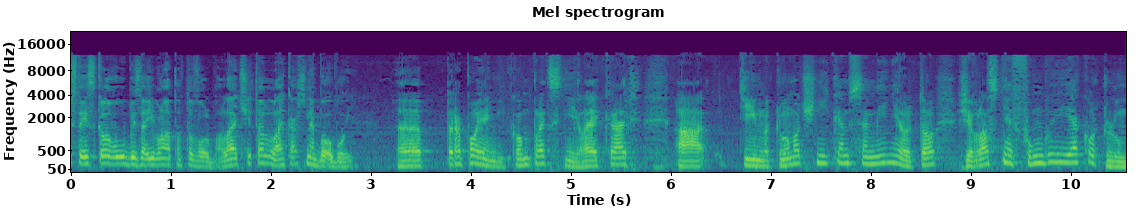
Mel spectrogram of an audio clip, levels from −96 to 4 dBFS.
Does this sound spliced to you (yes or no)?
yes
